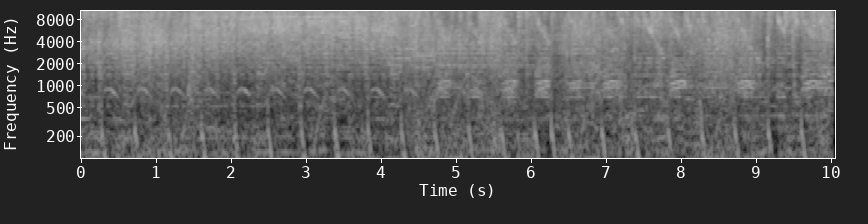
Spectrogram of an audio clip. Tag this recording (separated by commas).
Music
